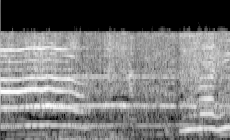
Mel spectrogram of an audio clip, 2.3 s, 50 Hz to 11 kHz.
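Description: Khayal-style male singing from a 1930s 78 rpm shellac record: a held, wavering sung note that fades out just before halfway, over steady accompanying drone tones, with the next phrase starting near the end. The sound is narrow and dull, with no high treble, as is typical of an old disc transfer.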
